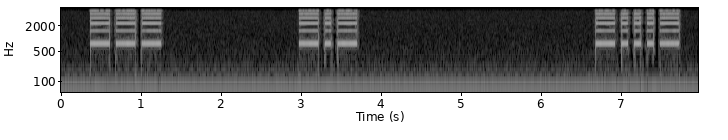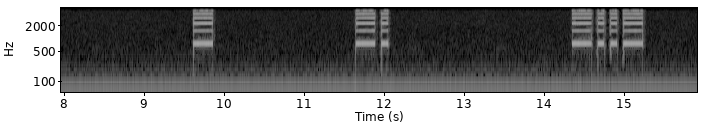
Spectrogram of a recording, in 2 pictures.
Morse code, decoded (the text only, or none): OK <BT> TN X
